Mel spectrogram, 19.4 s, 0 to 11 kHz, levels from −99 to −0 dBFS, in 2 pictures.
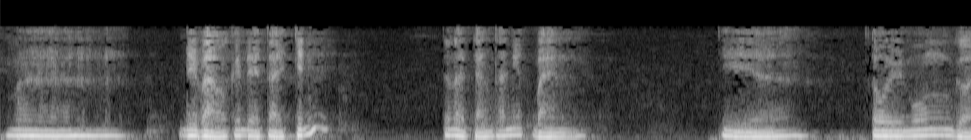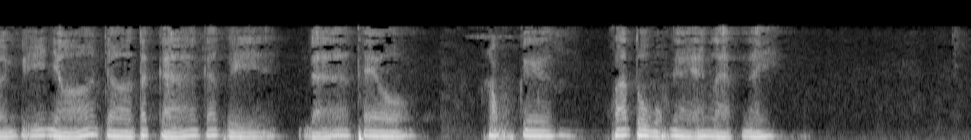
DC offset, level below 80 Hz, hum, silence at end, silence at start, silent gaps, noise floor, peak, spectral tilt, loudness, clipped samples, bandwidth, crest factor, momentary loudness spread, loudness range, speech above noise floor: under 0.1%; -42 dBFS; none; 1.9 s; 0 s; none; -65 dBFS; -6 dBFS; -11.5 dB/octave; -24 LUFS; under 0.1%; 5.8 kHz; 18 dB; 11 LU; 4 LU; 43 dB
